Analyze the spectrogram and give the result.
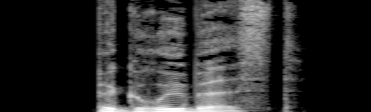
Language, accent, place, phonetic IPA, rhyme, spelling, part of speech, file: German, Germany, Berlin, [bəˈɡʁyːbəst], -yːbəst, begrübest, verb, De-begrübest.ogg
- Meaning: second-person singular subjunctive II of begraben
